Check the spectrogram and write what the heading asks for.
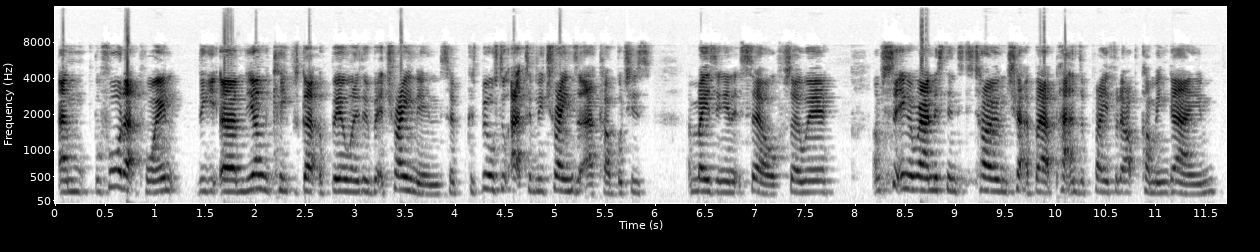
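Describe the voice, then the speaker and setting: A young woman, hosting a casual chat and telling a story in a lively way, often laughing. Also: fairly high pitch, fast talker. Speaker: host, club physio. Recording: muffled lo-fi stream audio.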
